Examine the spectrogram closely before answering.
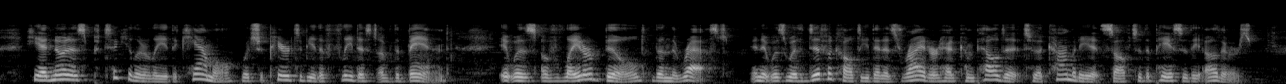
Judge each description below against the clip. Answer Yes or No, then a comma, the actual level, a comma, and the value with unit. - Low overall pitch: No, medium, 165 Hz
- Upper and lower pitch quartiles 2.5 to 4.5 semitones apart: No, average, 5.1 semitones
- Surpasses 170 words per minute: Yes, average, 200 wpm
